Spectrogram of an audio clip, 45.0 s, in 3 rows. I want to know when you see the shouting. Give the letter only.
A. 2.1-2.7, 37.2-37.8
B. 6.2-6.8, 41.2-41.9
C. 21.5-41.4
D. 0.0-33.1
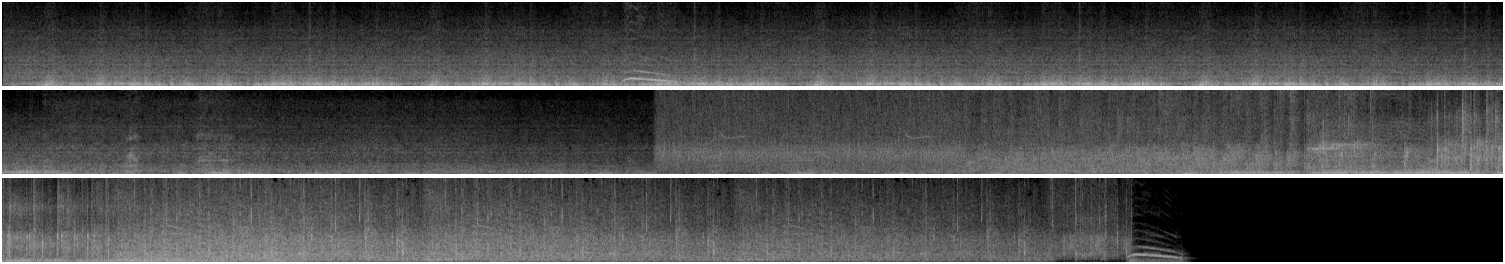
B.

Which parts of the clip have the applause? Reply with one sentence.
You can hear the applause from 21.5 to 41.4 s.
